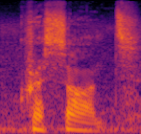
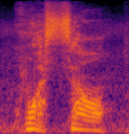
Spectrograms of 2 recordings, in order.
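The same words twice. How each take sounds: First: It is said with an American pronunciation. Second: It is said with a French pronunciation. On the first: The speaker calls it right. "in English, we say" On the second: The speaker calls it wrong. "people would think it's weird that he says it like that"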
